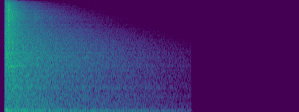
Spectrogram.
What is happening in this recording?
bassy hit(anvil)
A reverberated bass drum hit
